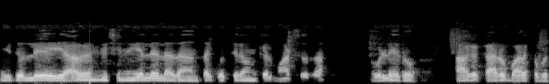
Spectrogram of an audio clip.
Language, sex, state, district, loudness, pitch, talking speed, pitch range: Kannada, male, Karnataka, Chamarajanagar, -16 LUFS, 100 Hz, 150 wpm, 95-100 Hz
